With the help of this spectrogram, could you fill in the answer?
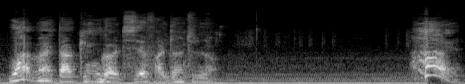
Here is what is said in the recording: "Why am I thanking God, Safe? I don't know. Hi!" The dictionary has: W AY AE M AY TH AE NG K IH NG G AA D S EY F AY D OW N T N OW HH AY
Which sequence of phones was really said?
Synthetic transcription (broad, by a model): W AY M AY T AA K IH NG G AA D S EY F AY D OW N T N OW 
